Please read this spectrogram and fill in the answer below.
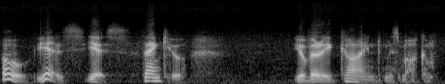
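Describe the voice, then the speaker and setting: A low-voiced, middle-aged male professor in a vintage radio drama. He is meek and henpecked yet quietly scheming, speaking in hesitant, formal phrases that swing widely in pitch with a bright, crisp edge. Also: huge pitch swings, slow, exaggerated voice. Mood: mild, flustered. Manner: hesitant, mild, formal academic. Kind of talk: 1940s radio drama acting. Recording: vintage 1940s radio recording.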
